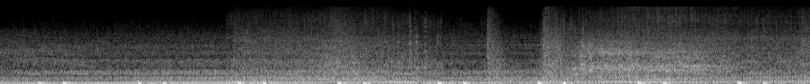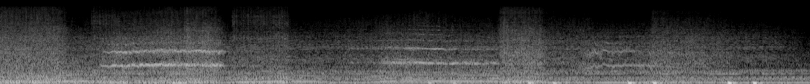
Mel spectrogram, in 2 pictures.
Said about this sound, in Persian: ماشین رو زد تو دنده همین که در ماشین رو باز کردیم و نشستیم قبل از اینکه در رو ببندیم گازش رو گرفت و راه افتاد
